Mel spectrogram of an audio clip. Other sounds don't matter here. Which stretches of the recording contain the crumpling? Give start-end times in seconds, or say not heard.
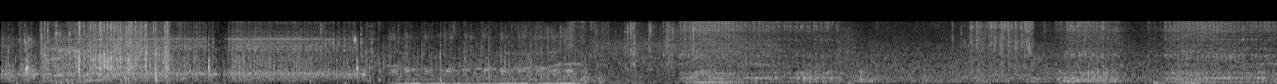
0.3-1.8, 5.1-7.0, 9.5-10.3.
